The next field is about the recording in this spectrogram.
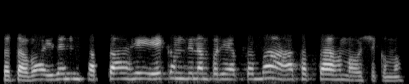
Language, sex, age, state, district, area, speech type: Sanskrit, female, 60+, Karnataka, Bangalore Urban, urban, conversation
